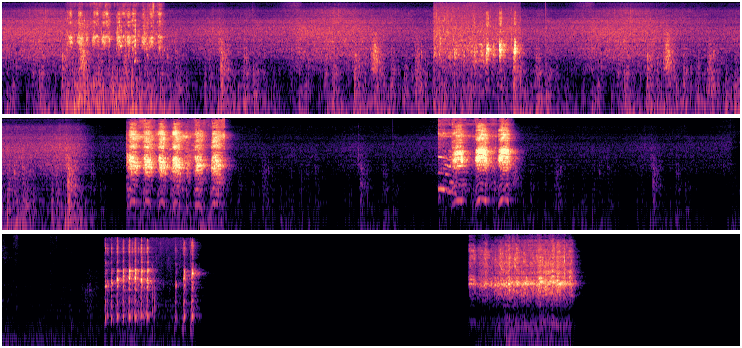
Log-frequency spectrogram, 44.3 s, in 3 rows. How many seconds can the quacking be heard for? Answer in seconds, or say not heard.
11 s.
